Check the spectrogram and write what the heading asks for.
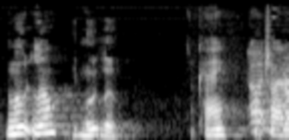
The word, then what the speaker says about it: Mutlu: Is it Metlu or Mutlu, or how do you pronounce his last name? Mutlu, Your Honor. Mutlu?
